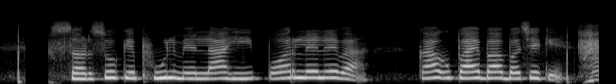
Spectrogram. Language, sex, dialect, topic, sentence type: Bhojpuri, male, Southern / Standard, agriculture, question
